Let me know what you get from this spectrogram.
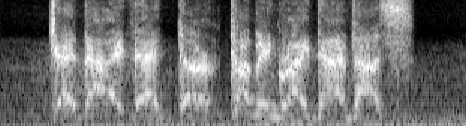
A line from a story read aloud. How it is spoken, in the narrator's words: Chell Trambin yelled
